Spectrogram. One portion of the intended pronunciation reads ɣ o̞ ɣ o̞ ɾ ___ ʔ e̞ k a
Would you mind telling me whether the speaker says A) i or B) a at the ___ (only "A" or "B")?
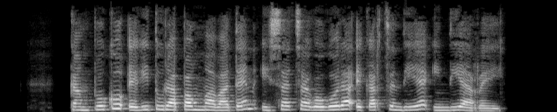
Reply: B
